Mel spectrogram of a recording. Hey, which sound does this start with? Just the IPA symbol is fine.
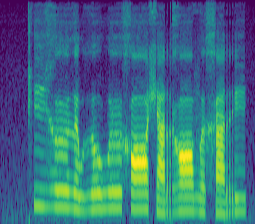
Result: kʰ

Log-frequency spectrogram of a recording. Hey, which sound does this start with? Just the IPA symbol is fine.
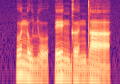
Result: ʊ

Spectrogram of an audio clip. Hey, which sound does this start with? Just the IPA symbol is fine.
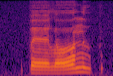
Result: p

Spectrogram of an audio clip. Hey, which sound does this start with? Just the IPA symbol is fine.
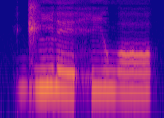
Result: d͡ʒ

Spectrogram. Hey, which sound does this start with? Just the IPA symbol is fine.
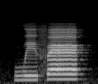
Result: w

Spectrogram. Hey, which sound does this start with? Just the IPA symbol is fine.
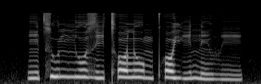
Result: ĩ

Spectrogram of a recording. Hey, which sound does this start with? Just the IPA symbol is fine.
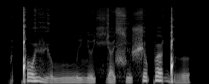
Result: ǃ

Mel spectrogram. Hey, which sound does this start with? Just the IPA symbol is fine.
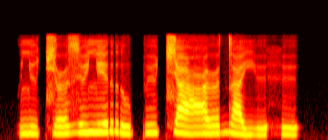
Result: lʲ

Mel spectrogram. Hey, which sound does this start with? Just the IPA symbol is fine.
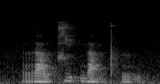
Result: r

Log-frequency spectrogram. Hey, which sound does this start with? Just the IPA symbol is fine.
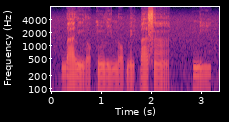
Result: w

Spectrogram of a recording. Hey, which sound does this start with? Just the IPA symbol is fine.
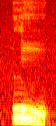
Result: l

